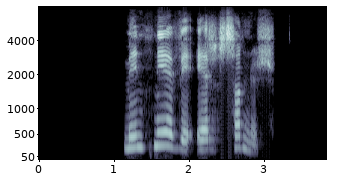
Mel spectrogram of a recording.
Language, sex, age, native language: Icelandic, female, 40-49, Icelandic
